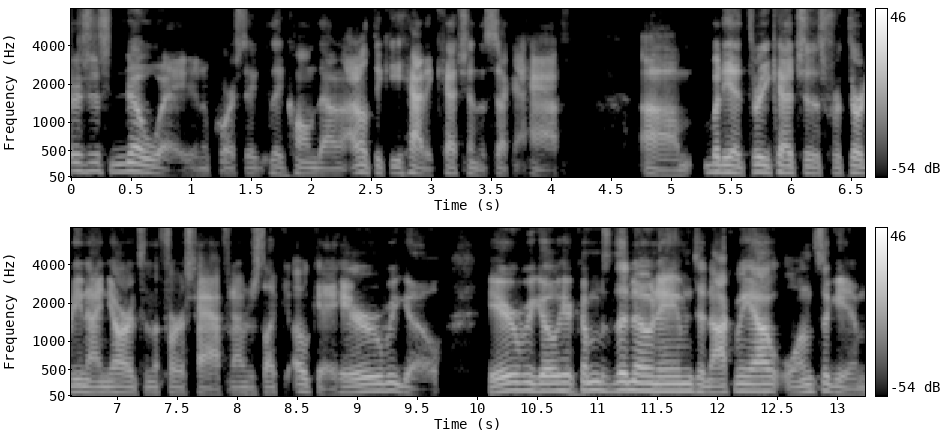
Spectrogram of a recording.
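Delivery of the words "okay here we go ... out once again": slow, glum, gloomy, hangdog moping. Retelling the speaker's reaction to an opposing receiver's catches, mock-gloomy Eeyore voice. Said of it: "You sounded like Eeyore right there".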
